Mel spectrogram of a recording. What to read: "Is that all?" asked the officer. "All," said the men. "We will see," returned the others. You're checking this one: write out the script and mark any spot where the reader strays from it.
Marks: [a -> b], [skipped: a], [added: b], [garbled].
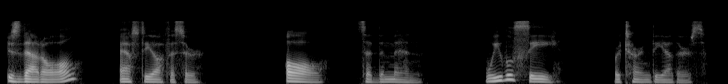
"Is that all?" asked the officer. "All," said the men. "We will see," returned the others.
